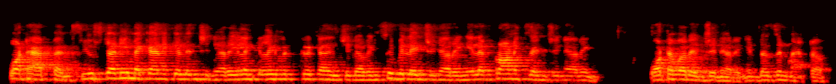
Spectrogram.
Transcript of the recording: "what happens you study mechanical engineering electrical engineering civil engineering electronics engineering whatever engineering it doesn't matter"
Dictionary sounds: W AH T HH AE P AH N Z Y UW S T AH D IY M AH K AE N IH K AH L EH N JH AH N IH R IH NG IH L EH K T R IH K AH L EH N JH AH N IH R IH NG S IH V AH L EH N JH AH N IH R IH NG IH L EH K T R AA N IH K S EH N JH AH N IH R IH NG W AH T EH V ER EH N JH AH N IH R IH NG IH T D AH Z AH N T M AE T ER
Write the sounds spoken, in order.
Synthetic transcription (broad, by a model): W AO T HH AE P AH N S Y UW S T AH D IY M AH K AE N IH K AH L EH N JH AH N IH R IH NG IH L EH K T R IH K AH L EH N JH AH N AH R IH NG S IH V AH L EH N JH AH N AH R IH NG IH L EH K T R AA N IH K S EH N JH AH N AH R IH NG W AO T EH V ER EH N JH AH N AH R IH NG IH T D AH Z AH N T M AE T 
